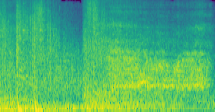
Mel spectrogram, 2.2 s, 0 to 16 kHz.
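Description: A burst of explosions and rapid gunfire-like blasts in Mass Effect 2, loud and close, with a sharp boom near the start followed by sustained crackling rumble.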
